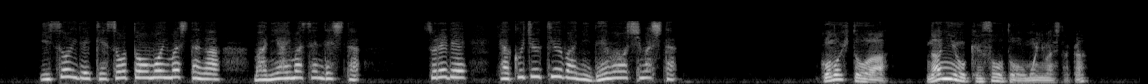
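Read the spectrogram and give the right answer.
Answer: 火事(火)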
